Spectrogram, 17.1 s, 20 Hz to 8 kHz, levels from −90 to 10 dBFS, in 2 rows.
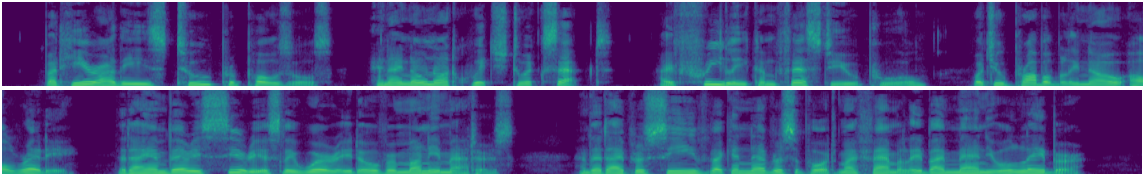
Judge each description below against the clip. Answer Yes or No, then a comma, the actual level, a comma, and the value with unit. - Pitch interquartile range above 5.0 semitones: Yes, wide, 5.6 semitones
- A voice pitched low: No, medium, 150 Hz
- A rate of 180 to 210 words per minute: No, average, 160 wpm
